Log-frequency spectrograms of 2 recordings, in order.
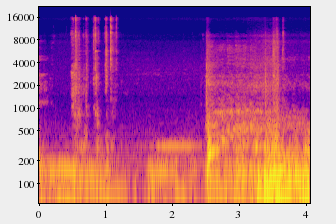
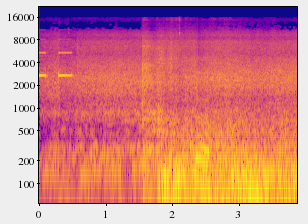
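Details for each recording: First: Toyota Corolla with 2E engine, hot restart after a short shopping stop with temperature gauge raised: keys rattle, starter cranks long before catching into a rough idle; long cranking, suspected faulty solenoid valve. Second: Toyota Corolla 2E engine, hot restart without pressing the gas after discussing the fuel cut-off solenoid on the carburettor primary circuit: short crank, engine catches quickly and runs steadily; hot start now normal.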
